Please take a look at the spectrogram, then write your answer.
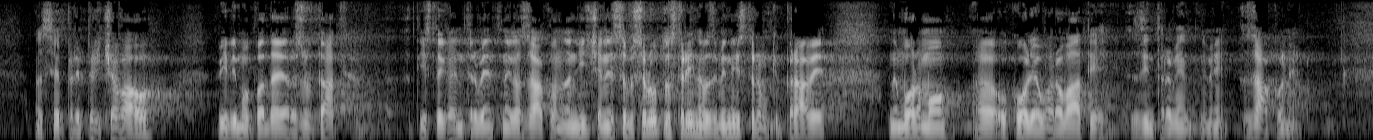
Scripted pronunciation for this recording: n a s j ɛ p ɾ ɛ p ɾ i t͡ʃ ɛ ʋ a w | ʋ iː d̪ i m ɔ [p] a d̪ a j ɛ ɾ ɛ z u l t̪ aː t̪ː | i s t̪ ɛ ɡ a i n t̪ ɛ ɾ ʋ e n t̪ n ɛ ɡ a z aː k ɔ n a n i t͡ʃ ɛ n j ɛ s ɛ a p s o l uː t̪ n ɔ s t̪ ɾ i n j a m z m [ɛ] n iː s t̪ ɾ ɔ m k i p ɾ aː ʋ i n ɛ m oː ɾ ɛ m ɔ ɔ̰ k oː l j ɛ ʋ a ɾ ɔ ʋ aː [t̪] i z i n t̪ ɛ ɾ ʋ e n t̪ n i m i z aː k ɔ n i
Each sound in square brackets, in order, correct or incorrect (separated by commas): correct, incorrect, correct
